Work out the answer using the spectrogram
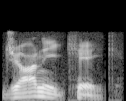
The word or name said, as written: johnnycake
